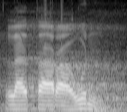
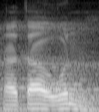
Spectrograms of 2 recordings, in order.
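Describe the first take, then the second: First: The middle 'ra' syllable is clearly pronounced. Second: The middle 'ra' syllable is dropped. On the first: The speaker calls it right. "harus jelas" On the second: The speaker calls it wrong.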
